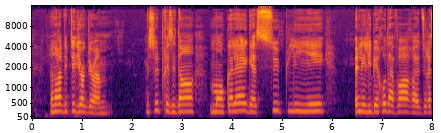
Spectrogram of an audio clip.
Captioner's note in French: voix de l'interprète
